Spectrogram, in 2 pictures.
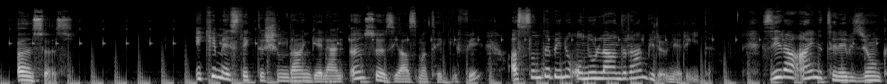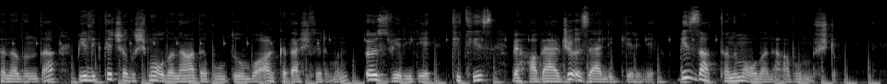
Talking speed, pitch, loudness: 110 wpm, 155 Hz, -23 LUFS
